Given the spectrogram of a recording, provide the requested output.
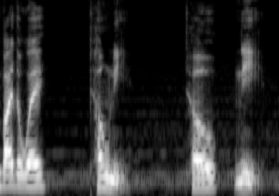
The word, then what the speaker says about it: Tony: by the way Tony toe knee just like toe and just like knee Tony the next one is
